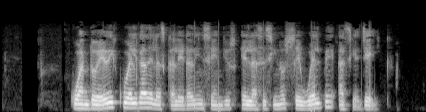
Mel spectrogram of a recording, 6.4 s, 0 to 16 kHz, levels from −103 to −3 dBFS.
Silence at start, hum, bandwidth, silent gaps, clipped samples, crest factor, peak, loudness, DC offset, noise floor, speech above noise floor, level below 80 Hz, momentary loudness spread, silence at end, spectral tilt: 1.1 s; none; 7 kHz; none; under 0.1%; 16 dB; -2 dBFS; -18 LUFS; under 0.1%; -58 dBFS; 41 dB; -54 dBFS; 10 LU; 0.75 s; -6.5 dB/octave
